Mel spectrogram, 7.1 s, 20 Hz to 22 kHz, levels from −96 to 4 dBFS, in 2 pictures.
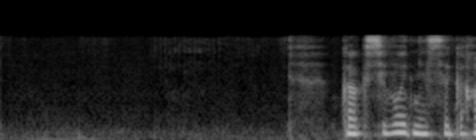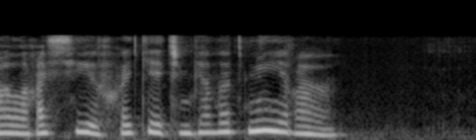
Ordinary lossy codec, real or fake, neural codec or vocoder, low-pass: none; fake; codec, 16 kHz, 2 kbps, FreqCodec, larger model; none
